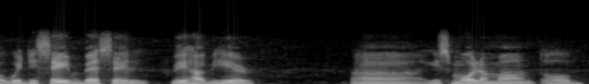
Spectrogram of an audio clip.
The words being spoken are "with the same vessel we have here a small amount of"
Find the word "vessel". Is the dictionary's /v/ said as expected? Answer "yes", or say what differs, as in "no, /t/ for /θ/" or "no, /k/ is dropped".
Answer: no, /b/ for /v/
